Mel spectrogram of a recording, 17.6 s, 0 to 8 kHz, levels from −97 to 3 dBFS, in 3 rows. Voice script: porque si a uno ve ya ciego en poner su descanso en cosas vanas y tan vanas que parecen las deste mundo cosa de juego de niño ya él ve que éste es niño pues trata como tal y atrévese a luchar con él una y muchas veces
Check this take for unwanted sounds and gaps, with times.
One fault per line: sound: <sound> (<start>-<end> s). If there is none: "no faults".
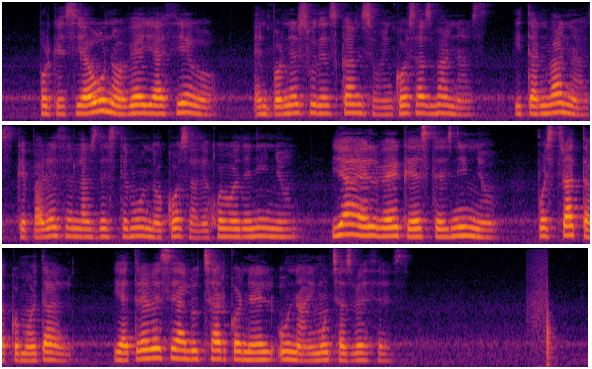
sound: thud (17.0-17.3 s)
